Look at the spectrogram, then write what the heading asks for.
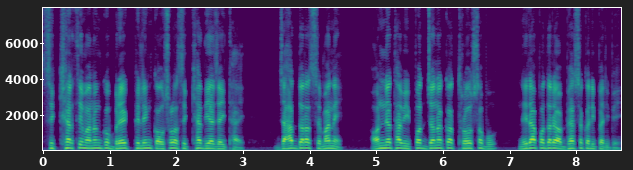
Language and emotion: Odia, neutral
